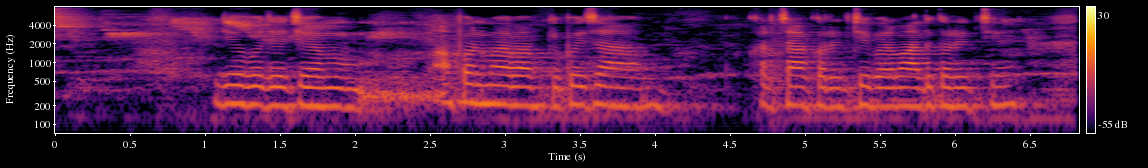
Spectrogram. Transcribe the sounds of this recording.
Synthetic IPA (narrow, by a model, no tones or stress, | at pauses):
d͡ʒebud͡ʒɛt͡ʃʰɛ | ə̰pənməjbab̚kepəɪsa | kʰəɾt͡ʃakəɾɛt̪t͡ʃʰiɛbəɾbad̪kəɾɛt͡ʃʰiɛ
